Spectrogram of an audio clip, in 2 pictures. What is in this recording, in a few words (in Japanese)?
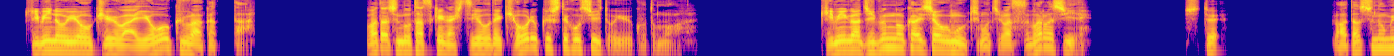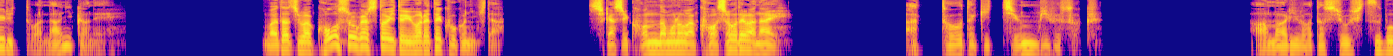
ビジネスマン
